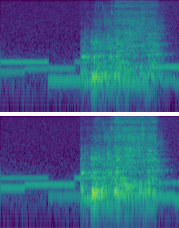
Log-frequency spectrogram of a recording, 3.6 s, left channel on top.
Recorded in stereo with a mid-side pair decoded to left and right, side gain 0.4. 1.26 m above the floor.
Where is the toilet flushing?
55° right, 4 m.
